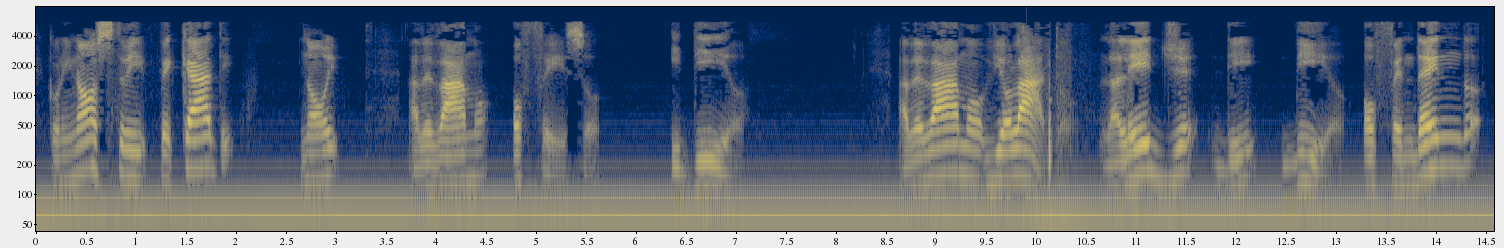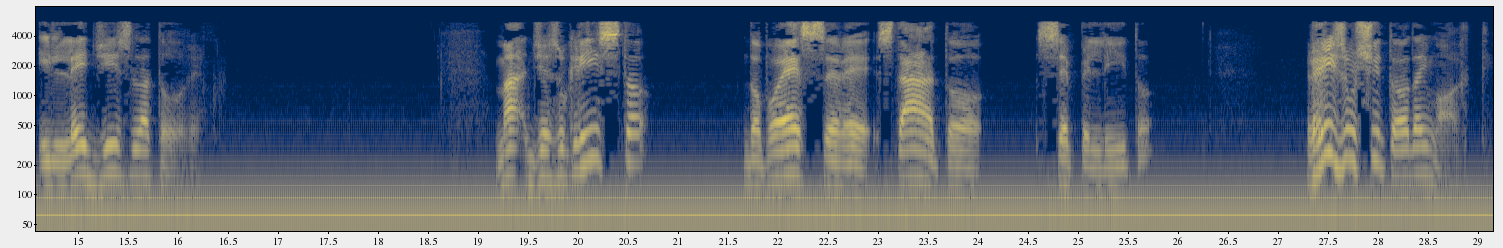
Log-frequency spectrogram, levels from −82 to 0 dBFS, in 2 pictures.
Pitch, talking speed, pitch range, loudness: 100 Hz, 60 wpm, 100-135 Hz, -20 LUFS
